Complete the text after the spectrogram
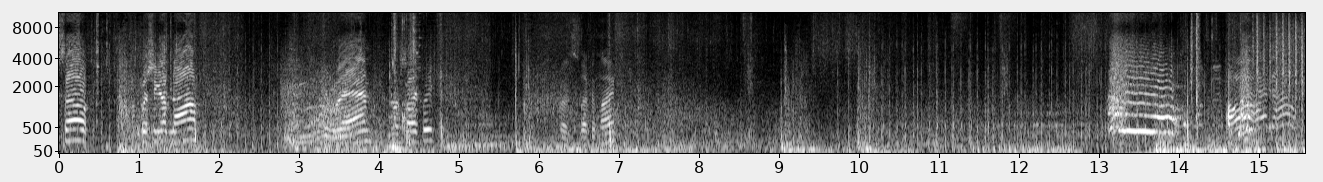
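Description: Footsteps rustle through grass as a player runs.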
